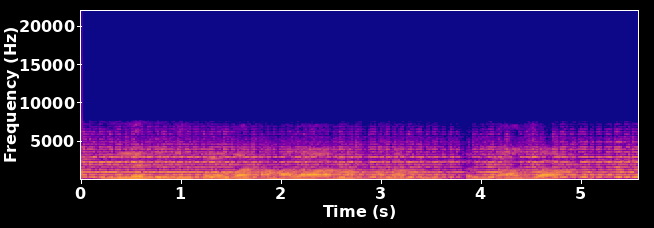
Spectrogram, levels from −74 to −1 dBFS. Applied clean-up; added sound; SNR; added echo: none; Bowed string instrument; 0 dB; reverberation time 1.4 s.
